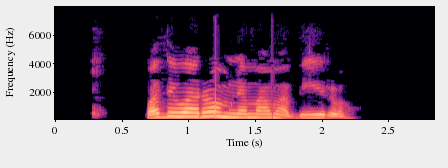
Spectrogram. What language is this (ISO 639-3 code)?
luo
